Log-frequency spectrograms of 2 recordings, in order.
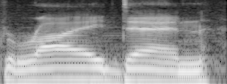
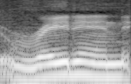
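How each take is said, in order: First: The name is said in a Japanese-style way. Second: The name is said in an English-style way. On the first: The speaker calls it right. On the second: The speaker calls it wrong.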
